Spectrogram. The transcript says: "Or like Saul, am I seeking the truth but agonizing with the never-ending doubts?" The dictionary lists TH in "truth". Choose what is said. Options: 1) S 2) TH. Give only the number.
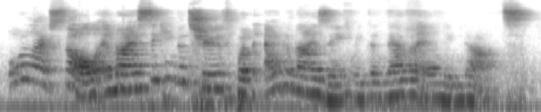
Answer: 2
